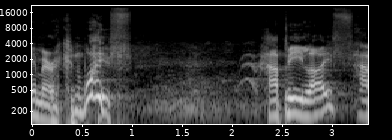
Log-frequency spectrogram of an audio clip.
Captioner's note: audience laughing; audience cheers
